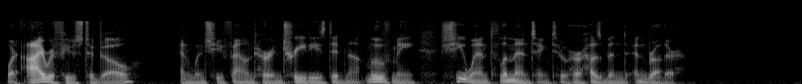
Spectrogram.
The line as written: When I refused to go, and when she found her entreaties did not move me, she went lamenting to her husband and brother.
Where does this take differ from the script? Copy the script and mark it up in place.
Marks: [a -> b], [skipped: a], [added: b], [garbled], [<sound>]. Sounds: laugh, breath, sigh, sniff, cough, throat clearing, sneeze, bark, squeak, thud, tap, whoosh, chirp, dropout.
[When -> What] I refused to go, and when she found her entreaties did not move me, she went lamenting to her husband and brother.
